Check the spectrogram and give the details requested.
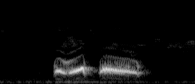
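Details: Two-part coo from a spotted dove, the first note rising and the second long and gently falling, heard close against quiet background.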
